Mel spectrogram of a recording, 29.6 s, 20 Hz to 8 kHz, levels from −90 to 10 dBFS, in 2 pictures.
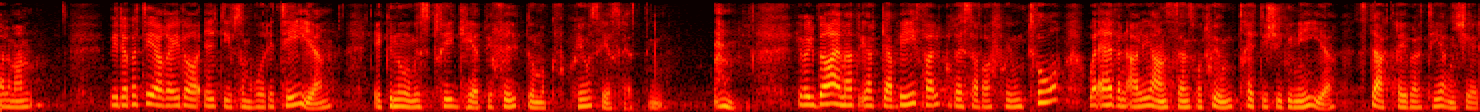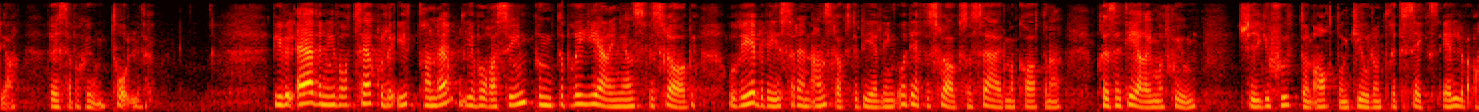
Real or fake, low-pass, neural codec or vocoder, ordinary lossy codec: fake; 7.2 kHz; codec, 16 kHz, 8 kbps, FunCodec, trained on LibriTTS, 25 frames a second; AAC, 32 kbps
